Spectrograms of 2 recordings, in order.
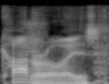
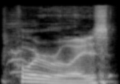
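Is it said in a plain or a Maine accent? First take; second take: Maine; plain. First: It is said in a Maine accent. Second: It is said in a plain, ordinary accent.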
